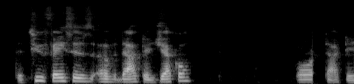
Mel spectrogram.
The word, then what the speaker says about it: Jekyll: are the damned the two faces of dr jekyll or dr jikel as it's actually pronounced uh the old dark house that has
